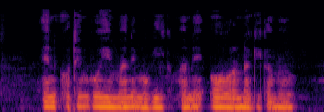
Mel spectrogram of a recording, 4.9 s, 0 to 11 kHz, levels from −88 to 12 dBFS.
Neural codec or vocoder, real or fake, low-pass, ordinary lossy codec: vocoder, 22.05 kHz, 80 mel bands, WaveNeXt; fake; 9.9 kHz; MP3, 32 kbps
